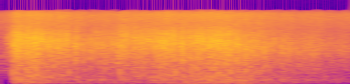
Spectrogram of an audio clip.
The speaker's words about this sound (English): Union cannons fire over the trench at the enemy, still far across the field. Explosions send earth and smoke high into the air.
